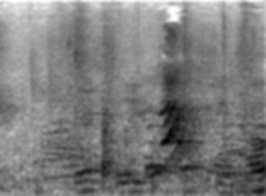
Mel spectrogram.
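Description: Voices only: people talking and exclaiming, high-pitched like children's. There is a short rising exclamation partway through and a louder voice near the end.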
